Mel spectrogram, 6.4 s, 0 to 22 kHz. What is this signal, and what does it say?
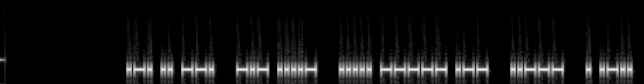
Morse code, heard as a keyed tone, about 36 wpm, 700 Hz. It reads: RIG K4 50W 2 EL
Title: Practice QSO - Exchange 2 - Info - 35wpm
